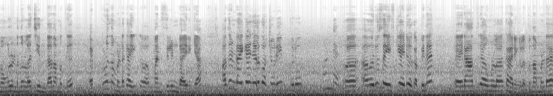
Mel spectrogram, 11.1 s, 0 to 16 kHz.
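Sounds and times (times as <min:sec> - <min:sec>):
man talking: 0:00.0 - 0:06.1, 0:06.9 - 0:11.0
car road and engine rumble: 0:00.0 - 0:11.0.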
